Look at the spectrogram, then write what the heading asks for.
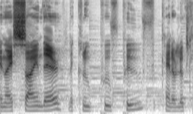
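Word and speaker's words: Puff-Puff: Club Poof Poof, or Poof Poof, as I believe it's supposed to be pronounced, kind of French, but who knows.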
